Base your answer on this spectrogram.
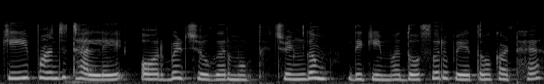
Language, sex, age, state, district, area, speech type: Punjabi, female, 30-45, Punjab, Jalandhar, urban, read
